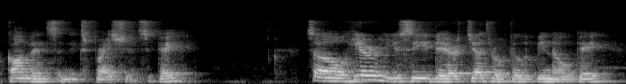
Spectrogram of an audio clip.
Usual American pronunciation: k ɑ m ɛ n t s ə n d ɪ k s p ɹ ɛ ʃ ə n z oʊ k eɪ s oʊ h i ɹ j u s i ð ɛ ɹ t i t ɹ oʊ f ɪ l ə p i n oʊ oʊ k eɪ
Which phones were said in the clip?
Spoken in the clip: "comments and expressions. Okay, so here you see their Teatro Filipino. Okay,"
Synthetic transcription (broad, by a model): k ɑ m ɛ n t s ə n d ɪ k s p ɹ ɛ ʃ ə n s oʊ k eɪ s oʊ h i ɹ j u s i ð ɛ ɹ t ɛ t ɹ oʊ f ɪ l ə p i n oʊ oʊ k eɪ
